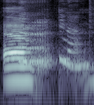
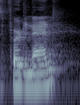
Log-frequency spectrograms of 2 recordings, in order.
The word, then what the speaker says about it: Ferdinand: Ferdinand. You could say it just like Americans, Ferdinand. – No, it's not fun. – Say it again, like how... – Ferdinand.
